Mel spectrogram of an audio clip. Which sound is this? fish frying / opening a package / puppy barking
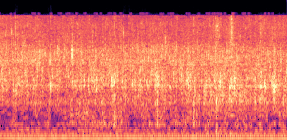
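fish frying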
